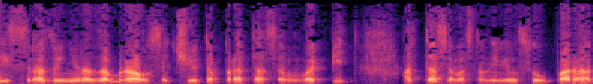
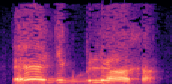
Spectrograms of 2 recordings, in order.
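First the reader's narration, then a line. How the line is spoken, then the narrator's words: Loud yelling. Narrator (Russian): вопил на весь двор Валера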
